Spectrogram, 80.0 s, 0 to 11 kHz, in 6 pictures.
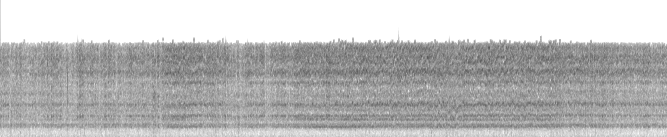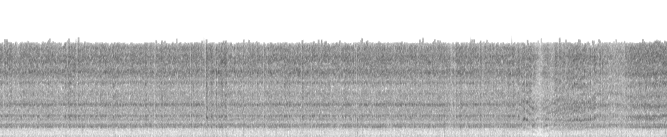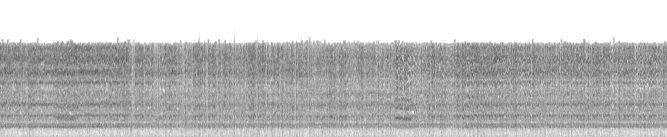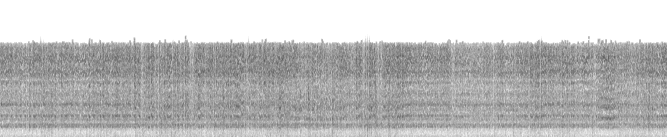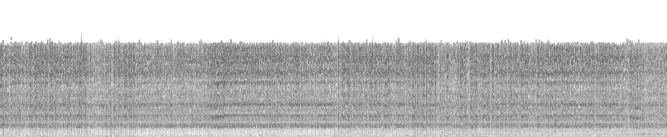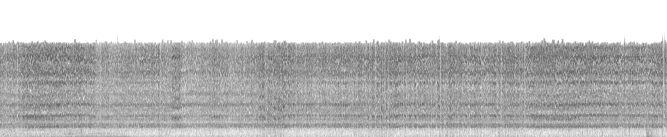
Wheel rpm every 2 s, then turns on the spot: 230, 230, 230, 210, 210, 220, 230, 230, 240, 230, 240, 220, 190, 220, 230, 230, 230, 230, 230, 230, 230, 230, 230, 230, 230, 230, 230, 230, 230, 230, 240, 230, 230, 220, 220, 230, 230, 230, 230, 230.
none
